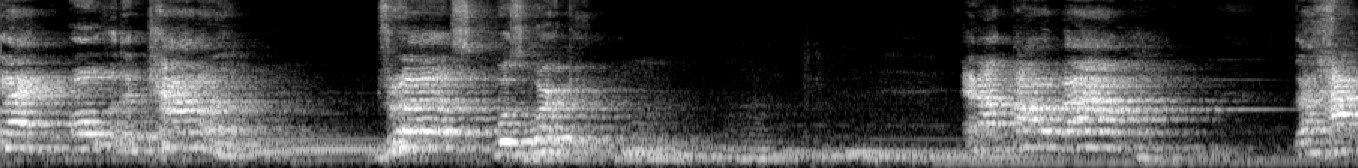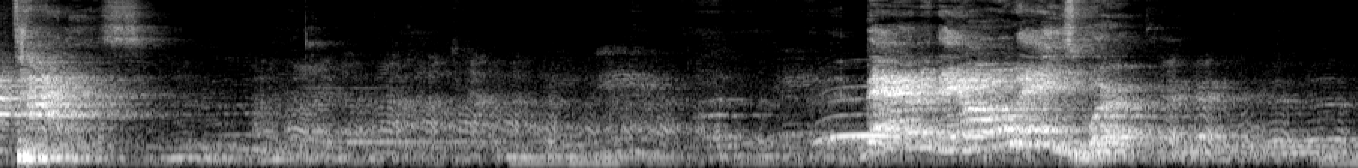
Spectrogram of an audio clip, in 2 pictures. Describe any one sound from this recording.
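A man preaches through a microphone in bursts, his voice echoing in a large hall.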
